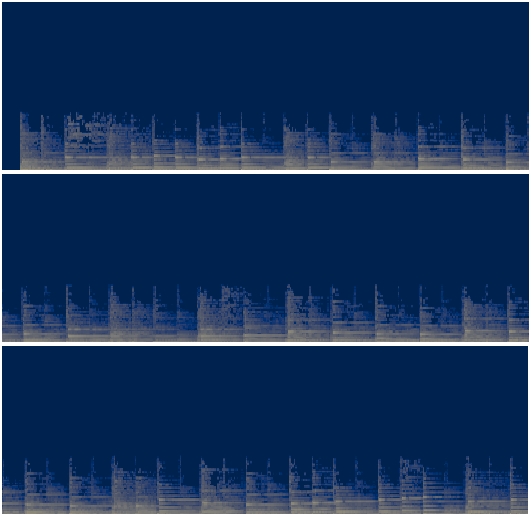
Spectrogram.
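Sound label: Band, Music Backing; Dear Lord And Father; Repton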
